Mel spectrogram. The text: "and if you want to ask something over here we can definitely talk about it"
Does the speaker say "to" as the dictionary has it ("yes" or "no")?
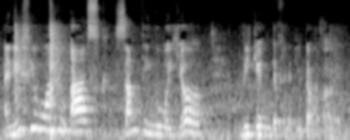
yes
